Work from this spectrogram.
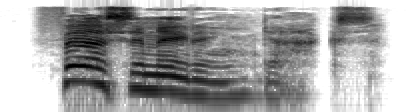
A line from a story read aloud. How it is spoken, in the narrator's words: the captain said dryly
